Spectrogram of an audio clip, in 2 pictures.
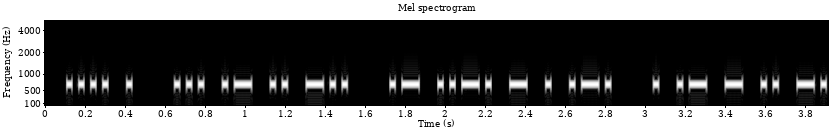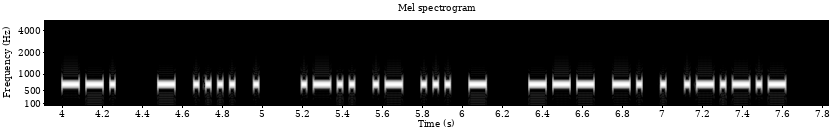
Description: Morse code, heard as a keyed tone, about 40 wpm, 700 Hz. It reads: HE SAID AFTER EATING THE LAST ONE.
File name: Pinocchio / Pinocchio ch7 40 40 ik1hge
